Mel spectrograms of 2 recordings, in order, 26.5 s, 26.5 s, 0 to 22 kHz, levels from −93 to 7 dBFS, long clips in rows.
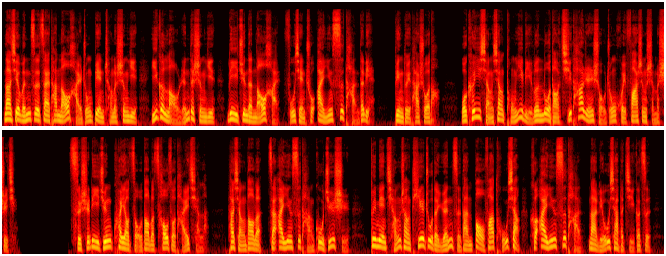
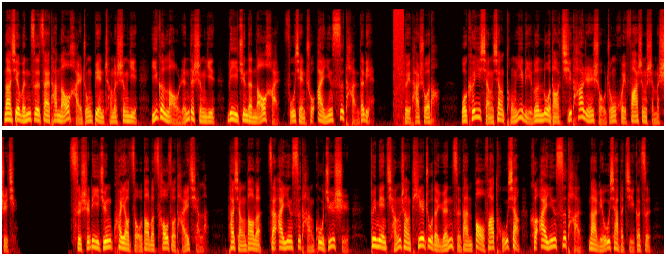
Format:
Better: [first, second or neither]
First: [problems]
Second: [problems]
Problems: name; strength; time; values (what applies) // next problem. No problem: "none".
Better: first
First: none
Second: audio cutting out; filled with static; at 8 s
